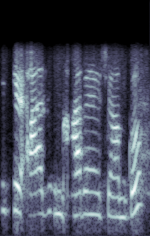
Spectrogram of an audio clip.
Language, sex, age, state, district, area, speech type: Urdu, female, 18-30, Bihar, Araria, rural, conversation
